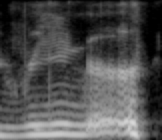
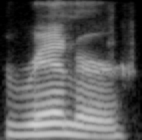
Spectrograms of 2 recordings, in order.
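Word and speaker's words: Renner: Jeremy Reiner. Isn't that how you say his name? It's Rener.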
